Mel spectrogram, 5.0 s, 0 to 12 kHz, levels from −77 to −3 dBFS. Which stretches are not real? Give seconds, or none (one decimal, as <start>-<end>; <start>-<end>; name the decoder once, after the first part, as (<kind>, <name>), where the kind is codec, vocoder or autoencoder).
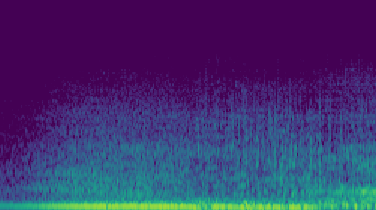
2.6-5.0 (vocoder, BigVGAN v2)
